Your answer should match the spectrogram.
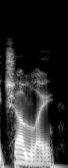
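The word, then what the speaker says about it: Cholmondeley: air should be air Cole Mandy should be Chumley St John San beum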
